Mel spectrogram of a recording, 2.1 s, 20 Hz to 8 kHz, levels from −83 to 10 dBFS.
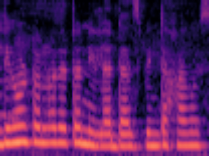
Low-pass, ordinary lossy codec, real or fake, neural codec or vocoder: none; none; real; none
